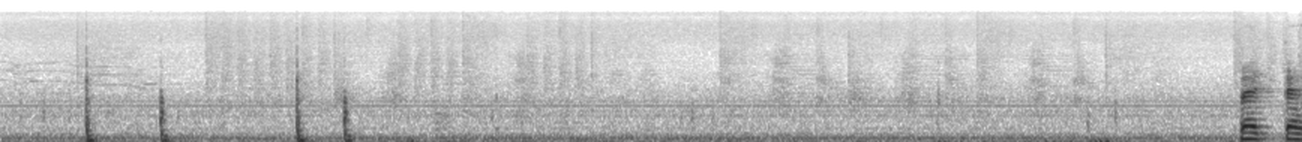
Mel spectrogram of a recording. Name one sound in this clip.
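A young man speaks quietly and close to a microphone.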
